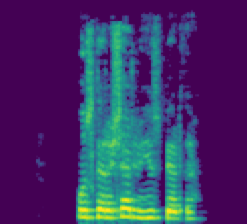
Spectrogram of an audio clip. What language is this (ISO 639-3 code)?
uzb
